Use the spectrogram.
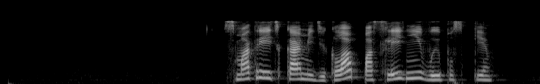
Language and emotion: Russian, positive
